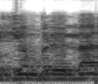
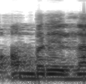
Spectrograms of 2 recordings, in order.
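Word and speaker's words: umbrella: जैसे अम्ब्रेला को यम्ब्रेला नहीं पढ़ना या उम्ब्रेला नहीं पढ़ना, अम्ब्रेला को अम्ब्रेला ही पढ़ना है, ठीक है।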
